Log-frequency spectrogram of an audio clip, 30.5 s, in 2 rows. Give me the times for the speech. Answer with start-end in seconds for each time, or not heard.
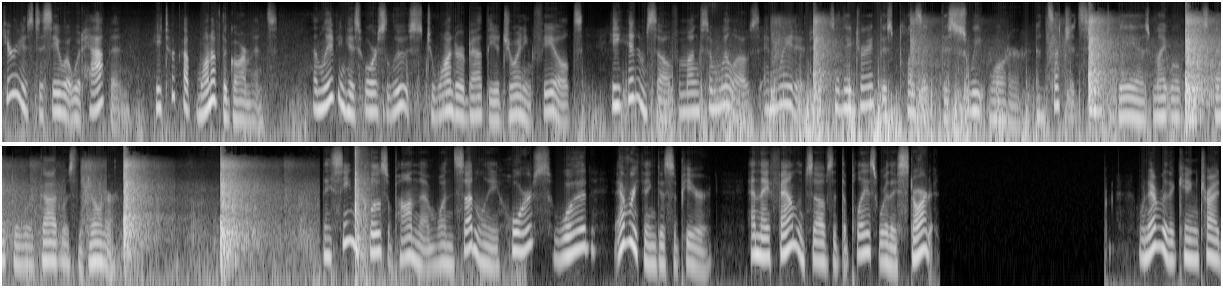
0.0-16.8, 19.2-26.9, 29.0-30.4.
